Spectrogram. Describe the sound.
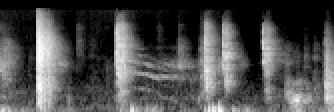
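Several quick, close smacking kisses land in an uneven series of sharp bursts, with soft murmured voices and brief vocal sounds between them.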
